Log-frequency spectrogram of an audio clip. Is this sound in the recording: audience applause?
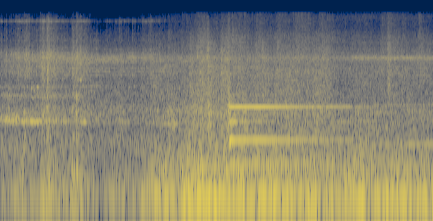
no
